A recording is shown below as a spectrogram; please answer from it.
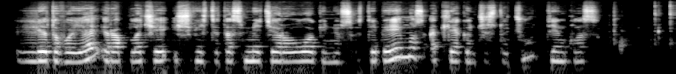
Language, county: Lithuanian, Marijampolė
